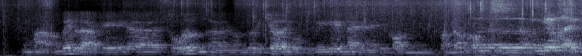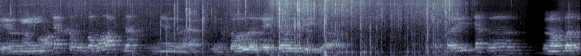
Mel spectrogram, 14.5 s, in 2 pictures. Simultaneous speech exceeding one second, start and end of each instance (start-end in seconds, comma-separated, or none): 5.9-7.9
